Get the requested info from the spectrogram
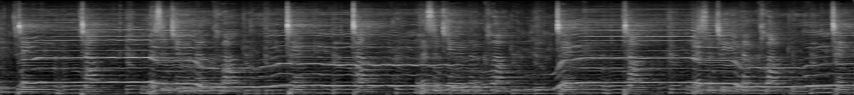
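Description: Doo-wop a cappella group of four men and a woman singing close harmony into handheld microphones, with no instruments. A high voice holds long notes over the backing voices, stepping down in pitch about two seconds in and again near the end.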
